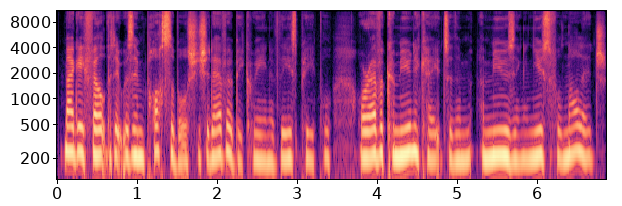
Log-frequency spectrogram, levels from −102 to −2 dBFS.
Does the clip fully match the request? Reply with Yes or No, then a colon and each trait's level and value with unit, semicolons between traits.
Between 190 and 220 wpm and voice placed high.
Yes: average, 200 wpm; high, 205 Hz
